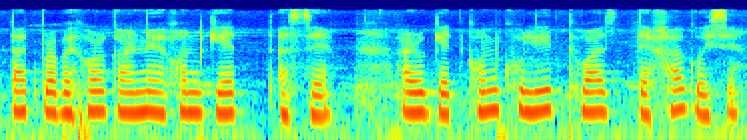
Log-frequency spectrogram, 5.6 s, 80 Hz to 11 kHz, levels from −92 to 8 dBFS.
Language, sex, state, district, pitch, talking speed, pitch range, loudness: Assamese, female, Assam, Kamrup Metropolitan, 215 Hz, 130 wpm, 205-225 Hz, -15 LUFS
